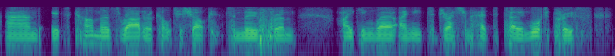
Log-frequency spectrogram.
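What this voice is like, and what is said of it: Yorkshire English accent. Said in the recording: “as you can probably tell from my accent, I'm not a native Arizonan ... I moved out from Yorkshire”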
